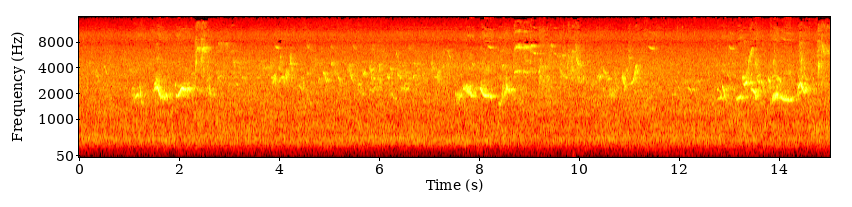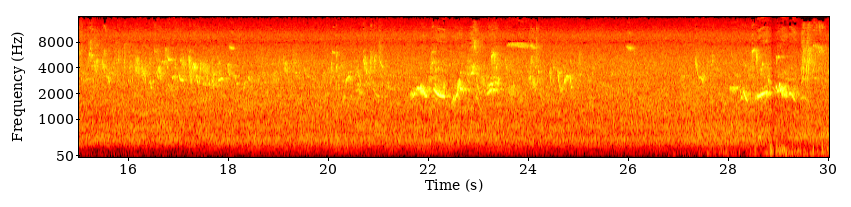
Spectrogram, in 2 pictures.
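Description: A songbird singing a short phrase of quick chirping notes five times, roughly every six to eight seconds, over a steady outdoor background hiss.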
